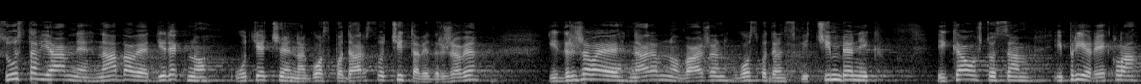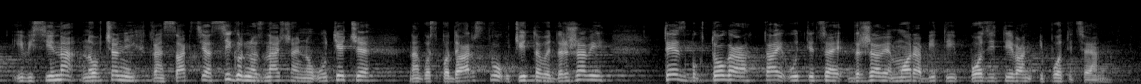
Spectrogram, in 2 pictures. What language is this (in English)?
Croatian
